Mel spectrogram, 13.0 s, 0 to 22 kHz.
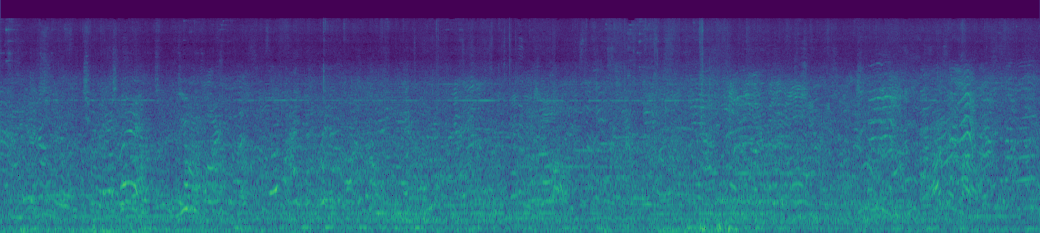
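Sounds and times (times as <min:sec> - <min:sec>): babble of overlapping voices: 0:00.0 - 0:13.0.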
